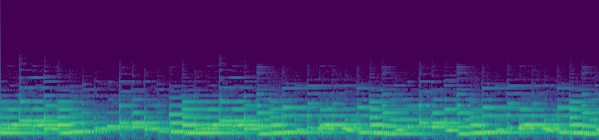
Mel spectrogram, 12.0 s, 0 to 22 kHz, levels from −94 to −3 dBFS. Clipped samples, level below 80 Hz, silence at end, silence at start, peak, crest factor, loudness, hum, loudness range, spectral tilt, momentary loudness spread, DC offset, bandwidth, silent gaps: under 0.1%; -60 dBFS; 0 s; 0 s; -16 dBFS; 12 dB; -27 LUFS; none; 1 LU; -13 dB/octave; 6 LU; under 0.1%; 2.7 kHz; none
